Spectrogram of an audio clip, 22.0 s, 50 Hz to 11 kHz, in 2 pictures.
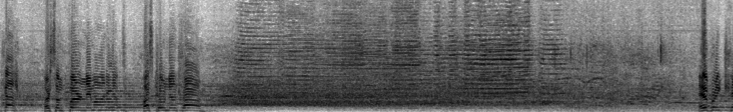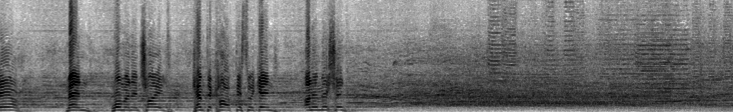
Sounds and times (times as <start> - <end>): Male speech, man speaking: 0.0 - 3.1, 10.5 - 16.3
Narration, monologue: 0.0 - 3.2, 10.5 - 16.3.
